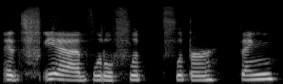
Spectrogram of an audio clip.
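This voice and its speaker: A woman playing a tabletop game, soft-spoken and unhurried. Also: medium pitch, steady tone, clear, resonant tone, no room sound, studio quality. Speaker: player.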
